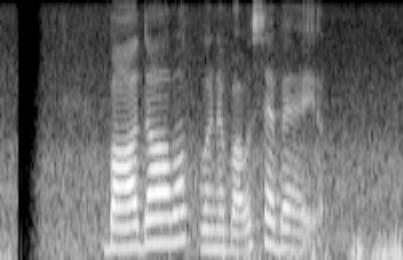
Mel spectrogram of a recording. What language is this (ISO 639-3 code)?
sin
